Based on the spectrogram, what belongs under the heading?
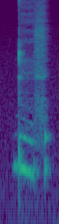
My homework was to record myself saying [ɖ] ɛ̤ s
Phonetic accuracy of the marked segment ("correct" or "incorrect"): correct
